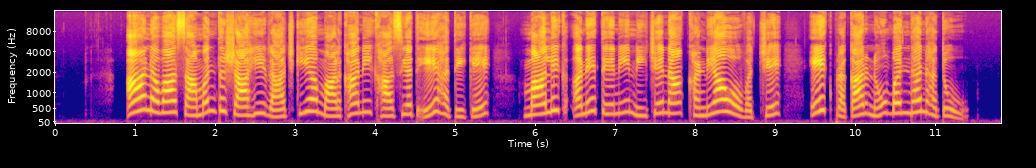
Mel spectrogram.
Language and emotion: Gujarati, neutral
